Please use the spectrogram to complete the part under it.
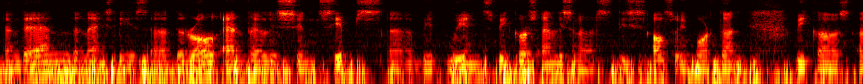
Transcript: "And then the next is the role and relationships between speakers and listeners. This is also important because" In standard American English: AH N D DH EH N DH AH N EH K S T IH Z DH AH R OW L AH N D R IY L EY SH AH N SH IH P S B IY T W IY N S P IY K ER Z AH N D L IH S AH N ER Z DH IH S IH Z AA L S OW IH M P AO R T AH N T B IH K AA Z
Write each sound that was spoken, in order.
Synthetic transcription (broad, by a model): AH N D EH N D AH N EH K S T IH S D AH R OW L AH N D R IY L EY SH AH N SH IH P S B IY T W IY N S P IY K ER S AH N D L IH S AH N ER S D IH S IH S AA L S OW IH M P AO R T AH N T B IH K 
